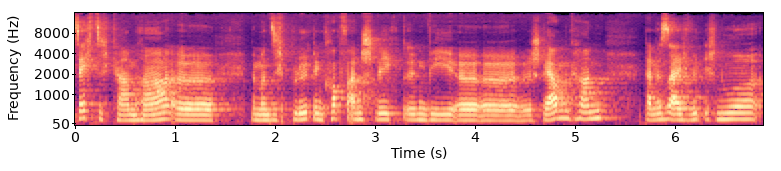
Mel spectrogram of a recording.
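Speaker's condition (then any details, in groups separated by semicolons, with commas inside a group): Cleft palate, mild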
